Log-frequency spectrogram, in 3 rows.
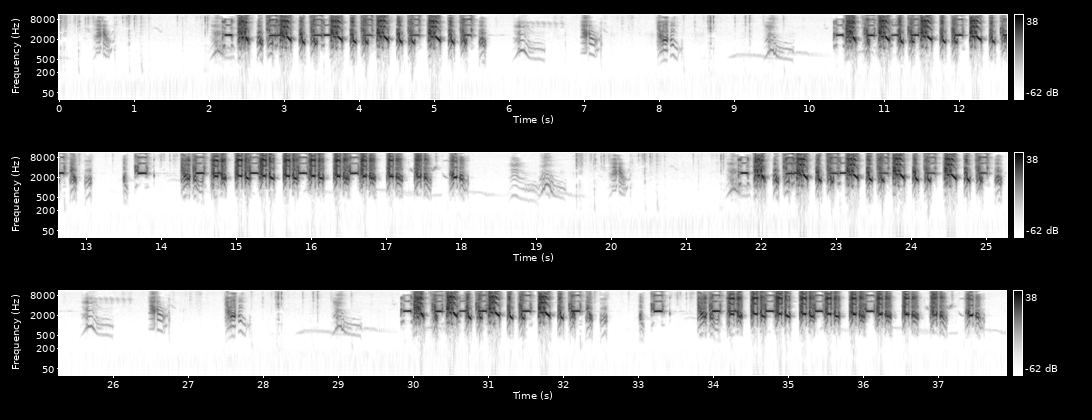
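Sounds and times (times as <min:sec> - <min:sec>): francolin calling: 0:02.0 - 0:06.0, 0:08.9 - 0:18.6, 0:21.6 - 0:25.4, 0:28.4 - 0:37.9.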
